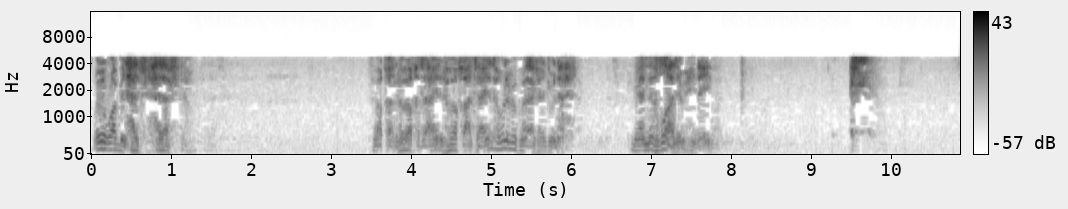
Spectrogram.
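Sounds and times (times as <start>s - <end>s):
speech: 0.0s - 1.4s, 3.5s - 6.2s, 6.8s - 8.0s
sneeze: 9.5s - 10.0s.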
